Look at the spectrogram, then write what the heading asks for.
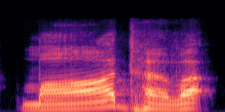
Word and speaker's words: माधव: He Madhava, Madhirga and Dha is Mahaprana. Madhava.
